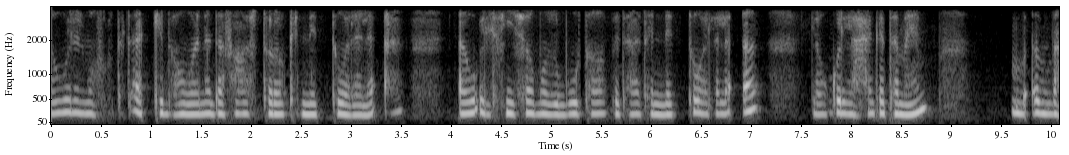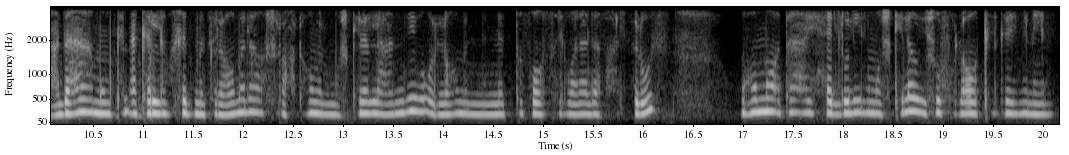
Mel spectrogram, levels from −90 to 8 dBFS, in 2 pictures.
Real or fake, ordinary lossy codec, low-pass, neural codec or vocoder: real; AAC, 32 kbps; 3.6 kHz; none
